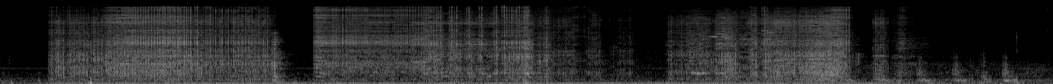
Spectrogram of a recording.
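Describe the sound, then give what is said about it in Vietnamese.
Old door hinges creak as a door slowly opens, producing long, raspy, grinding creaks in a few drawn-out bursts separated by short pauses, fading to fainter rasps at the end. “Về phần ông Ba, từ từ mở cửa bước vào trong nhà. Tiếng bản lề cũ kỹ vang lên đến giận cả người.”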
